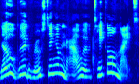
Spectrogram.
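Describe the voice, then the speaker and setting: A woman's put-on character voice, high in pitch. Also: moderate pace. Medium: read story. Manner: gruff, bickering.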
